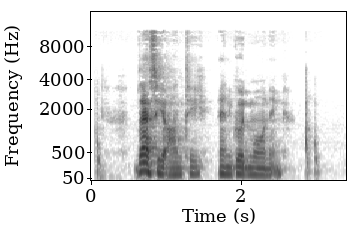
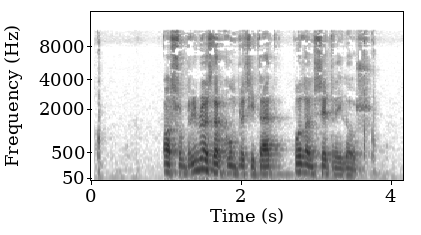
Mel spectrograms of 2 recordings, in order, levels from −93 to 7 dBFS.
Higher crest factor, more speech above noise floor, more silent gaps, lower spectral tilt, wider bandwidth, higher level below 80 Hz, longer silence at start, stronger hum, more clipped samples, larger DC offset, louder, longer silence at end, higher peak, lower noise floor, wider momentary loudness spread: about the same, 22 dB vs 20 dB; second, 29 dB vs 44 dB; neither; about the same, -5.5 dB/octave vs -4.5 dB/octave; about the same, 11.5 kHz vs 11.5 kHz; about the same, -54 dBFS vs -54 dBFS; about the same, 0.05 s vs 0.1 s; neither; neither; neither; about the same, -21 LUFS vs -19 LUFS; about the same, 0.4 s vs 0.4 s; about the same, -2 dBFS vs 0 dBFS; second, -50 dBFS vs -63 dBFS; first, 26 LU vs 11 LU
